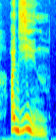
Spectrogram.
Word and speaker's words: один: guys, and today you learn how to pronounce the word один, which means one or alone. Tell your brain the O sounds like an A-flavored schwa, and let's say it with good Russian default mouth position.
